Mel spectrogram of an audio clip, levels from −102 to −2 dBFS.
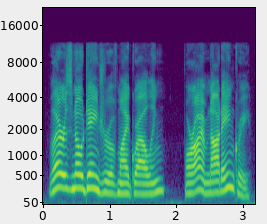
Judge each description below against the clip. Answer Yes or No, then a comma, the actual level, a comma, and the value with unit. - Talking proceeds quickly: Yes, fast, 225 wpm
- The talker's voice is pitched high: Yes, high, 200 Hz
